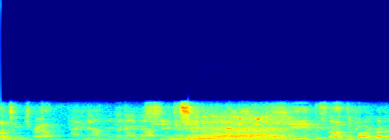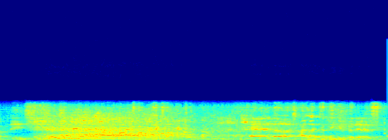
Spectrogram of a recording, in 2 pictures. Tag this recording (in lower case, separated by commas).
woman speaking, speech, man speaking, conversation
